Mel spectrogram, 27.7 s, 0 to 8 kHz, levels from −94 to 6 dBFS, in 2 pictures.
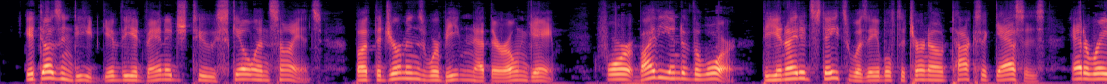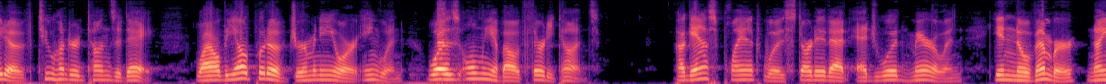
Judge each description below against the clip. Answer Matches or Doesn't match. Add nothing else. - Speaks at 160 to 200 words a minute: Doesn't match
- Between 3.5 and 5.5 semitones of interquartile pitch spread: Matches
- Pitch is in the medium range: Matches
